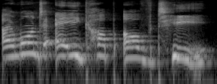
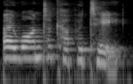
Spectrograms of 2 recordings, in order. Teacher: a and of are both pronounced the same way they're both pronounced as uh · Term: weak form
